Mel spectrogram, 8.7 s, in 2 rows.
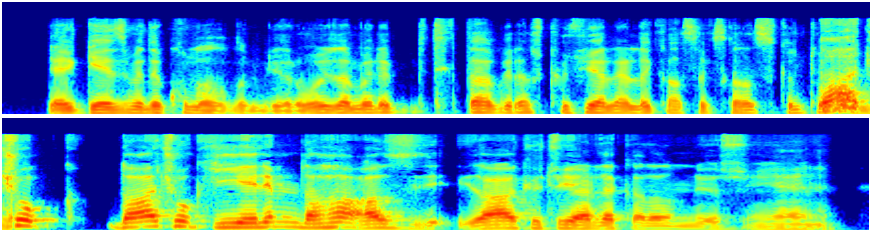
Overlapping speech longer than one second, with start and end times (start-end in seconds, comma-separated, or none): none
